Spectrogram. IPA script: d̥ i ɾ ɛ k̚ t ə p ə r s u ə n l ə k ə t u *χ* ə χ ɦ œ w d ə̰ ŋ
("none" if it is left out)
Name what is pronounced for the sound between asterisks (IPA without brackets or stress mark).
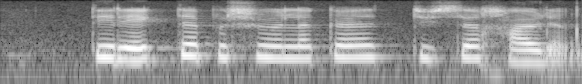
s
